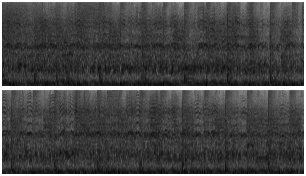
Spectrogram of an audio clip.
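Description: A large flock of snow geese calling overhead: a dense, continuous clamour of many overlapping honks with no break.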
